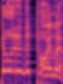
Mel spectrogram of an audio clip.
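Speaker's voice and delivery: high, loud, dismissive mock voice, tossed off.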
